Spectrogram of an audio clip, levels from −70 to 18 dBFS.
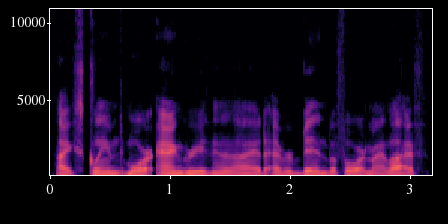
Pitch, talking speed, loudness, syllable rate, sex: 125 Hz, 245 wpm, -19 LUFS, 6.2 syllables/s, male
